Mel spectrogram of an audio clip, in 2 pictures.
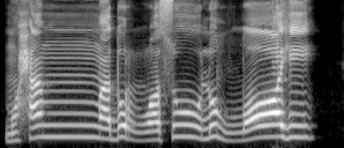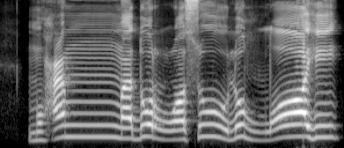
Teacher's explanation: یہ میم مشدد ہیں، لہٰذا اس میں ہمیں ایک الف کی مقدار گنہ کرنا ہے · اور دال کے اوپر تنوین ہے، تنوین کے بعد حروف یرملون میں سے کیا آ رہا ہے؟ را آ رہا ہے، تو یہاں ادغام تو ہوگا مگر گنہ نہیں ہوگا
